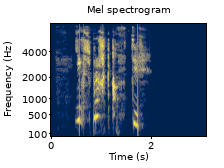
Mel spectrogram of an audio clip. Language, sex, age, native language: Icelandic, female, 8, Icelandic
